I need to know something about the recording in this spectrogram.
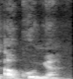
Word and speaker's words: akonnwa: Okay, a chair is akonnwa.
